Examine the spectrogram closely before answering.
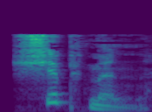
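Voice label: "shipman", British English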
